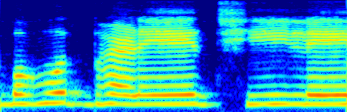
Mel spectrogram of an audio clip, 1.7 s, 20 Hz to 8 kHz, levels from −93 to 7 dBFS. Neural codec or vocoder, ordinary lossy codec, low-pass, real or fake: codec, 16 kHz, 4 kbps, FunCodec, trained on LibriTTS, 50 frames a second; none; none; fake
